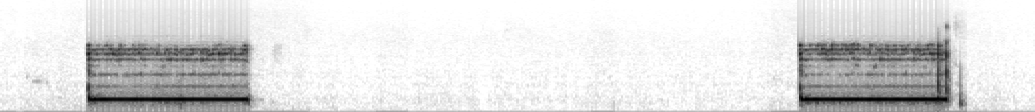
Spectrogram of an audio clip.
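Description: A phone ringback tone for a call to someone in Estonia sounds twice, each steady electronic buzz lasting about a second with a long silent pause between, the second cut short by a click as the call connects.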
